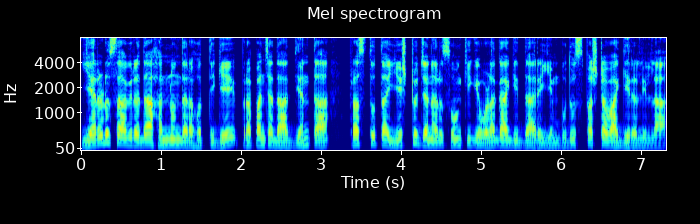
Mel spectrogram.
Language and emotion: Kannada, neutral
